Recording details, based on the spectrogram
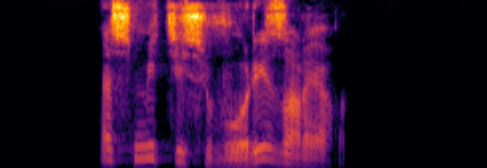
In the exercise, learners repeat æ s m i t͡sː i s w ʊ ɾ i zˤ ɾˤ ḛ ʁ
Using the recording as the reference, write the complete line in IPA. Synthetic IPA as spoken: æ s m i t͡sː i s v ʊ ɾ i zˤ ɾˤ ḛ ʁ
